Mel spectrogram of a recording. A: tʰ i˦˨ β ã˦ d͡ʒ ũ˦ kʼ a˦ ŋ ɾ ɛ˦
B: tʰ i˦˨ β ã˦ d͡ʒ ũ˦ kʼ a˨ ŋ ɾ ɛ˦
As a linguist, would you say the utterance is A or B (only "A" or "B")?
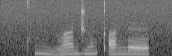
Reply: A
